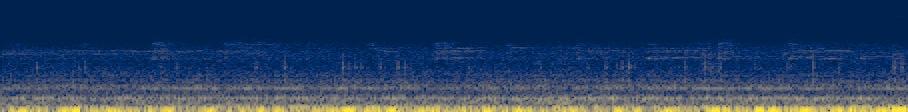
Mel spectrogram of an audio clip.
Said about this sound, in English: Okay, why? Look at this traffic.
